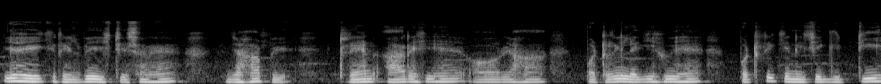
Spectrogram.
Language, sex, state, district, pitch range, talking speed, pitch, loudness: Hindi, male, Bihar, Patna, 115-130 Hz, 145 wpm, 120 Hz, -17 LUFS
